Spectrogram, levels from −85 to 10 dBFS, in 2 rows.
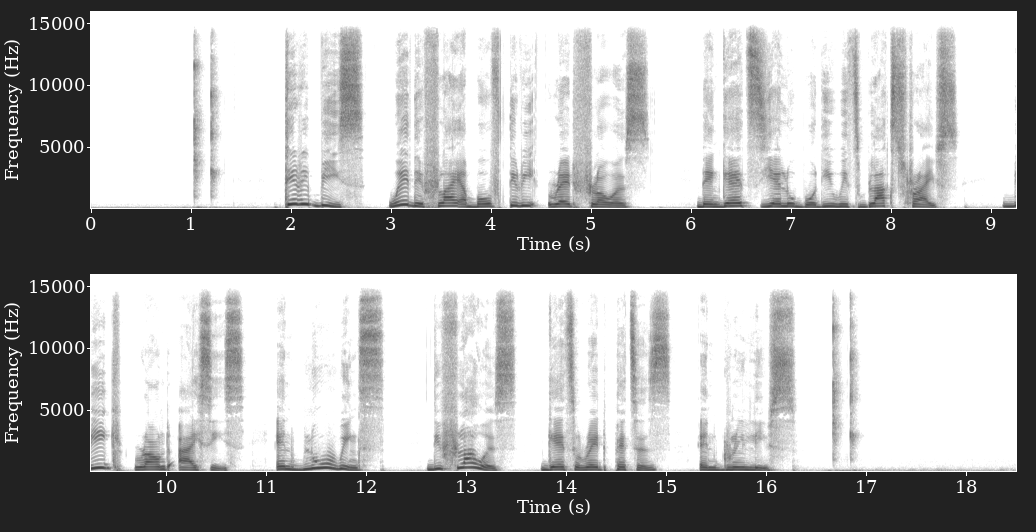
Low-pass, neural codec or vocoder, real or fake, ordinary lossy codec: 14.4 kHz; none; real; none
